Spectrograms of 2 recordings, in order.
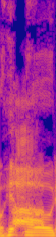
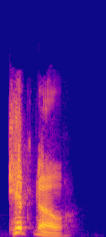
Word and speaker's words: Hypno: Oh, Hitmo Chan or Hitman or Hitmo? – Hypno. – Oh, Hypno. Hypno. Okay. – Hypno, not Hitmo.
